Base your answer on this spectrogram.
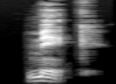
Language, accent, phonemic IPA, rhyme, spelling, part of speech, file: English, Australia, /mɪk/, -ɪk, mick, noun / adjective, En-au-mick.ogg
- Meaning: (noun) 1. An Irishman 2. A Catholic, particularly of Irish descent; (adjective) Easy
